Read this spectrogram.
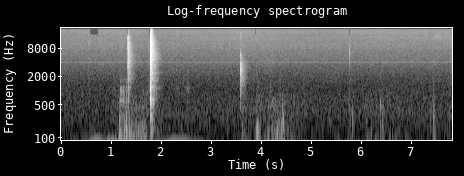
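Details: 2016 MacBook Pro chassis making sharp, crisp pops with softer knocks after, recorded under a stress-test command. The first pop always occurs when cold, another randomly, and another when the lid is touched while warm. Apple Support could not reproduce the fault.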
